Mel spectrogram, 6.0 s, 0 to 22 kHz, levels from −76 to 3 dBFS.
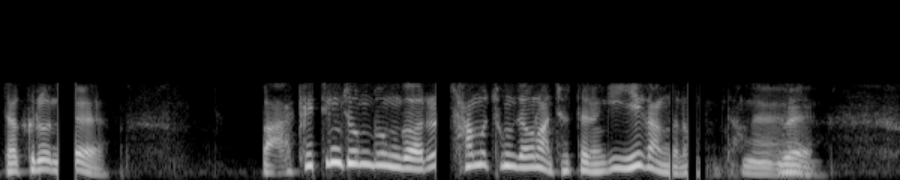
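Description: Telephone-band speech with packet loss filled with silence: hard-edged dropouts at 0.38–0.50 s, 2.90–3.00 s, and 4.46–4.70 s, where 120 ms goes missing in runs of up to 60 ms. Gap lengths fit 20 ms packets. Waveform and spectrogram show flat, empty slots with abrupt vertical edges.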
